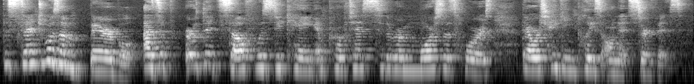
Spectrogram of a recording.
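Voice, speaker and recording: A woman's voice: on the high side, a little fast, close to an everyday voice. A woman playing a boastful, bitter dismissed male Civil War general in a pompous, formal soliloquy. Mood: grave, disdainful. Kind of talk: memorized history class soliloquy. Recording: echoey room, distant microphone.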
